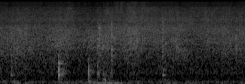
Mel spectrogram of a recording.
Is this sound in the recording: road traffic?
no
